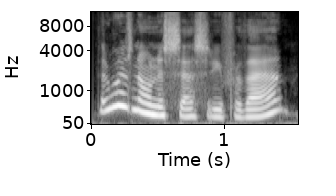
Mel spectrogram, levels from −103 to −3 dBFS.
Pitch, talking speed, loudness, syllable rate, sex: 255 Hz, 230 wpm, -15 LUFS, 7.0 syllables/s, female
